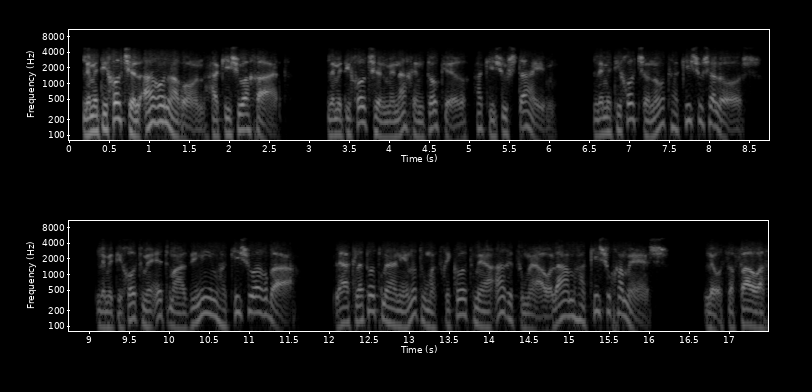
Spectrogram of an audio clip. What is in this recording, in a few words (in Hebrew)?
קריין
